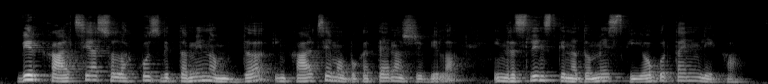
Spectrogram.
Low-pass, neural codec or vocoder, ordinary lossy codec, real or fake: 10.8 kHz; none; none; real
